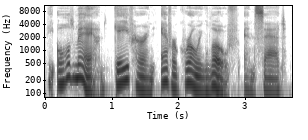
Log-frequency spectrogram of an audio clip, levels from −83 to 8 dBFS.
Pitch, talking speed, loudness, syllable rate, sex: 140 Hz, 175 wpm, -17 LUFS, 4.0 syllables/s, female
